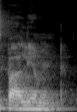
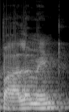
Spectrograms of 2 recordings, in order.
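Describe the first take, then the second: First: "parliament" as PAR-lee-uh-ment; "parliament" with a y glide after the l; right parliament. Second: "parliament" as PAR-luh-ment; "parliament" without the y sound; wrong parliament. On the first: Teacher showing students the right way, "parliament" with the y glide. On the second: Teacher showing students the wrong way, "parliament" without the y. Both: Shown as a demonstration. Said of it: "there should be a Y after I".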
